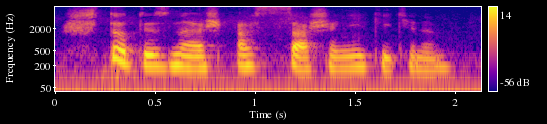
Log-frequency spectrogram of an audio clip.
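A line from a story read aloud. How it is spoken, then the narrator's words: Sharp question. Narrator (Russian): Соки резко спросил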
